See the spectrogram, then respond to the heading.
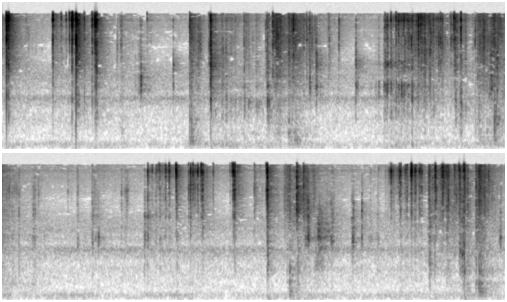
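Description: A metal blade carves chunks and shavings from a hand-held solid orange soap bar with a black glitter coating, making repeated scraping cuts. Each cut gives a quiet, bright, crisp scrape that tears and crinkles, arriving in short bursts with brief pauses and almost no low end.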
